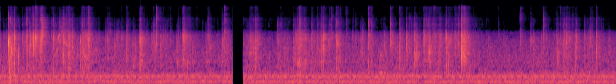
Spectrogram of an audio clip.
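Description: Close-up chewing and crunching of crisp biscuits: a dense run of small, sharp crunches, over a steady low hum. The sound drops out for a moment a little under five seconds in.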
